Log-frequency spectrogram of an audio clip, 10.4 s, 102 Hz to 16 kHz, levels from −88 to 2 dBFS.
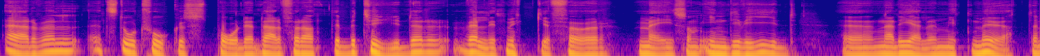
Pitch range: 110-135 Hz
